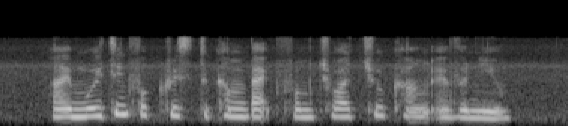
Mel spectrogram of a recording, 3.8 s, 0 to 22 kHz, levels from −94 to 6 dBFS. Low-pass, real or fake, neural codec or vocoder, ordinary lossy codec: 7.2 kHz; real; none; none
